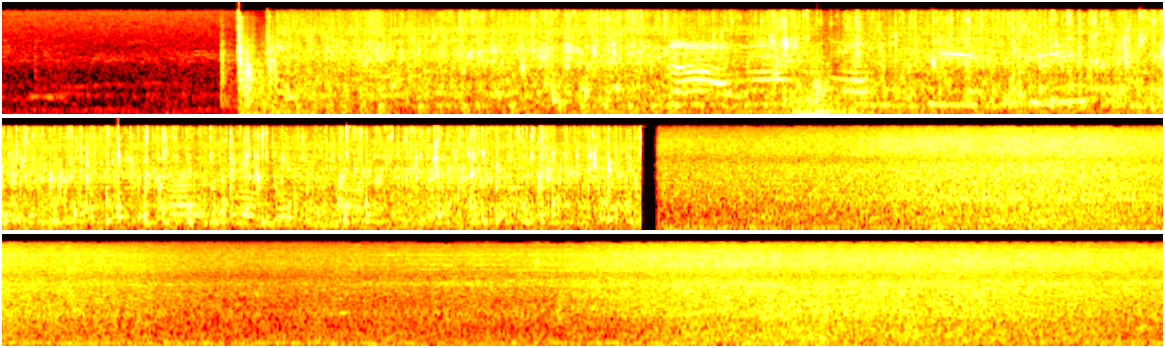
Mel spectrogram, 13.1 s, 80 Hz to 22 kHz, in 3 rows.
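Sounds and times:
fountain water splashing: 0:00.8 - 0:06.8.

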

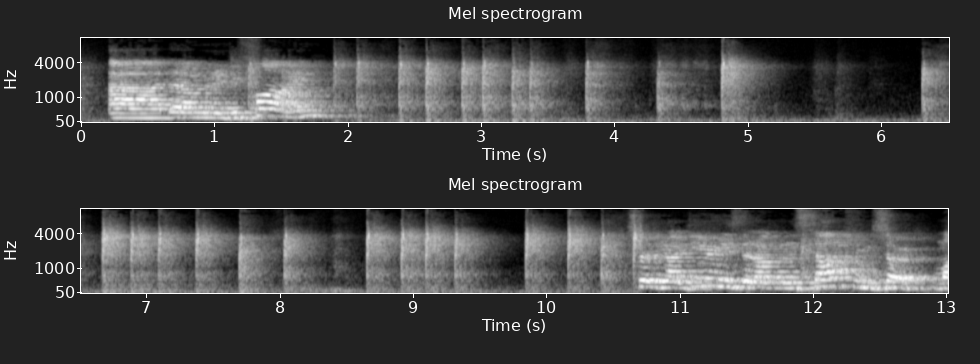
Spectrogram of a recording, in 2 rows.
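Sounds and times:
chalk tapping on blackboard: 0:01.2 - 0:05.2, 0:06.3 - 0:10.7.

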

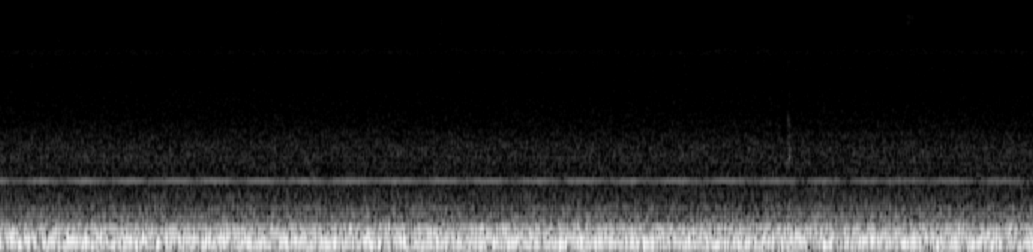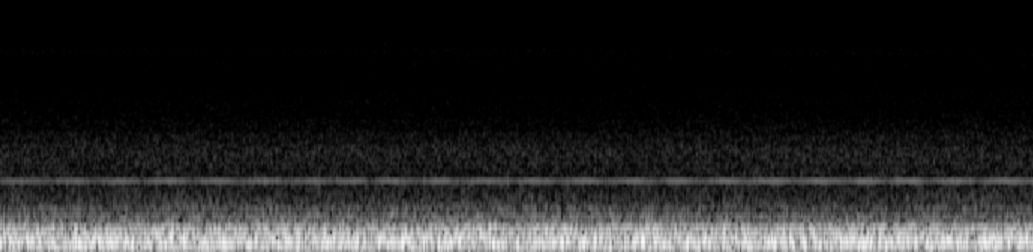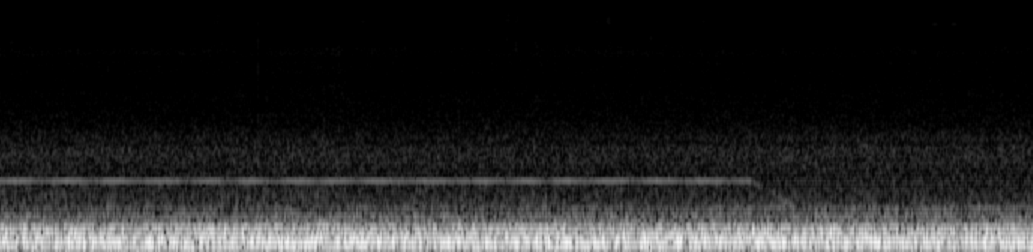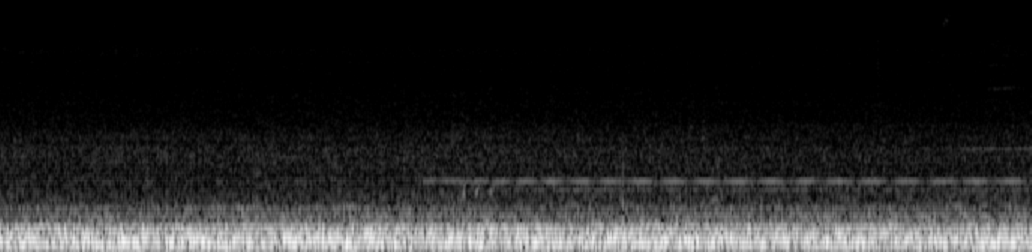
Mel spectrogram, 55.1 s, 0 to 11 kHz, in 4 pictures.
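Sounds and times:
airliner engine rumble: 0:00.0 - 0:55.0
thin steady whine: 0:00.0 - 0:55.0.

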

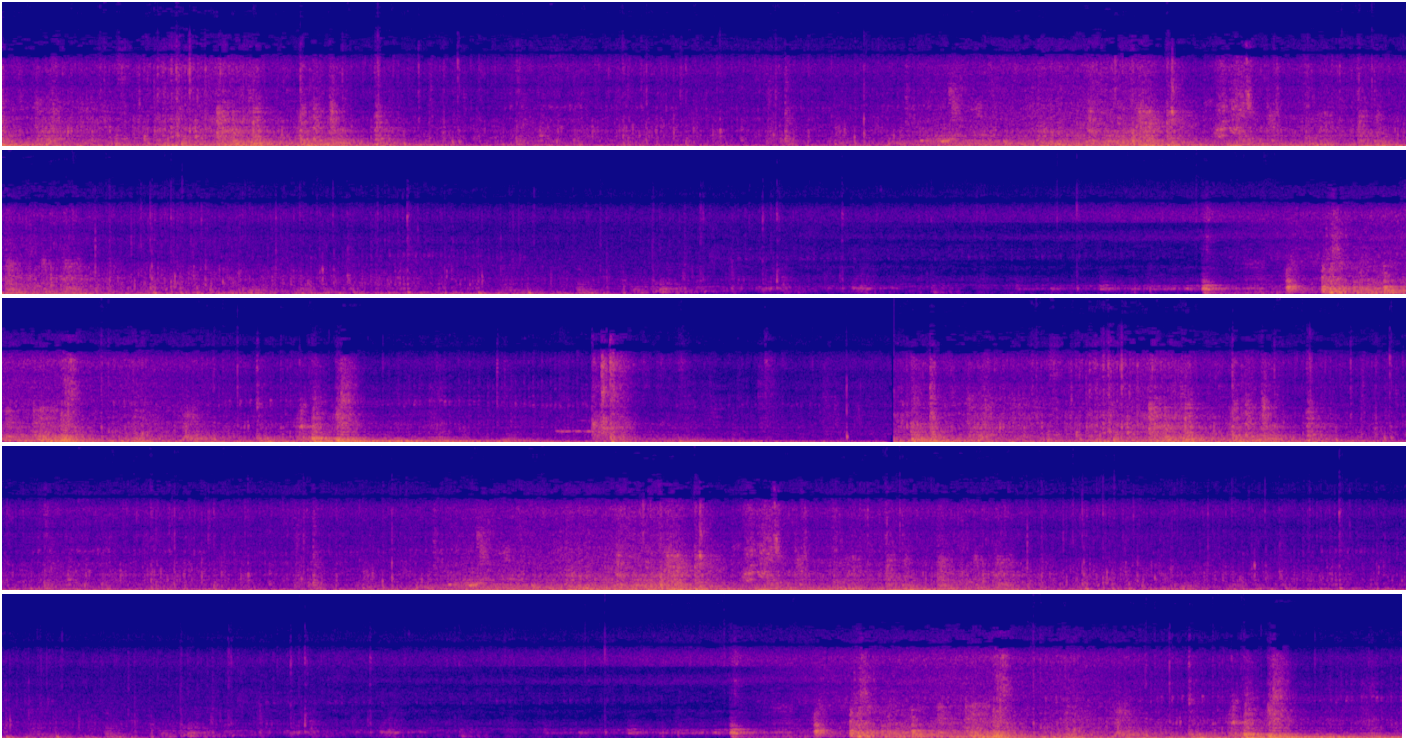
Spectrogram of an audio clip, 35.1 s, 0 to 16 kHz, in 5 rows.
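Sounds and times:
diesel engine running: 0:00.0 - 0:10.1, 0:14.2 - 0:28.8, 0:33.0 - 0:35.0
rumbling and clattering: 0:00.0 - 0:10.2, 0:13.0 - 0:29.0, 0:31.8 - 0:35.0.

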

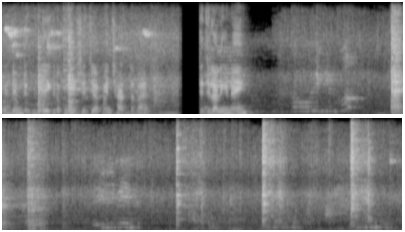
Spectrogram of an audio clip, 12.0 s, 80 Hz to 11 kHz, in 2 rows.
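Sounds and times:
metal spoon clanking on pan: 0:00.0 - 0:01.3, 0:05.8 - 0:07.1, 0:08.6 - 0:12.0
faint sizzle: 0:00.0 - 0:12.0.

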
